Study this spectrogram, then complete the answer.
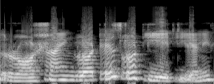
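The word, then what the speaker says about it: Rorschach: Okay, अच्छा इसका जो प्रोनंसिएशन है ये रोशा है, ये थोड़ा सा फ्रेंच नाम है ना, तो इसलिए फ्रेंच हैं कि स्विस हैं, स्वीडन के हैं, लेकिन इनका प्रोनाउंसिएशन रोशा होता है इसका।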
